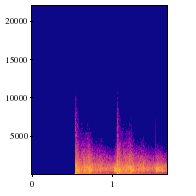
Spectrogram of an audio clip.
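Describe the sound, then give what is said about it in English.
Gunshots fired at car tires ring out as two sharp, loud bangs in quick succession, each followed by a rumbling, ringing tail. “Are they shooting my tires?”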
